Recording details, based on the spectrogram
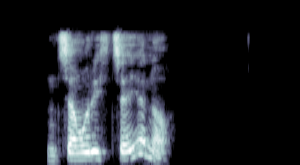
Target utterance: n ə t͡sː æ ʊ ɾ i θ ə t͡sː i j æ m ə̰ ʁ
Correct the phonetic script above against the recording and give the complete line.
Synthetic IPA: n ə t͡sː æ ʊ ɾ i θ ə t͡sː æ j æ n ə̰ ʁ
